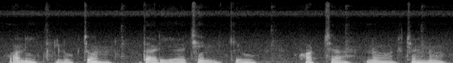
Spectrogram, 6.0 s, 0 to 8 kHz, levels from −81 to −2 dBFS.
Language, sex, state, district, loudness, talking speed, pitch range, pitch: Bengali, male, West Bengal, Cooch Behar, -26 LUFS, 80 wpm, 115-125 Hz, 120 Hz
